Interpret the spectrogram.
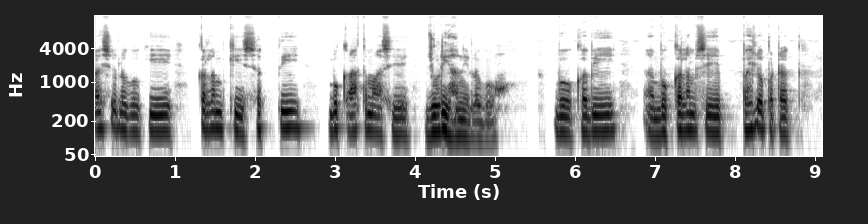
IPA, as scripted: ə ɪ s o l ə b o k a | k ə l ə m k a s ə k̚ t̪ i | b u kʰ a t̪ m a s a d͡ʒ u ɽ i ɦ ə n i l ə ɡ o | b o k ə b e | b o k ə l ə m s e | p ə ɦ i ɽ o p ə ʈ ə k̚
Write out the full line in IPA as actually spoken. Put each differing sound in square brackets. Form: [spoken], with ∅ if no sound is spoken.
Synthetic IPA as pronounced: ə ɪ s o l ə [ɡ] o k [i] | k ə l ə m k [i] s ə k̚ t̪ i | b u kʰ a t̪ m a s [e] d͡ʒ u ɽ i ɦ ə n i l ə ɡ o | b o k ə b [i] | b o k ə l ə m s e | p ə ɦ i [l] o p ə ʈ ə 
